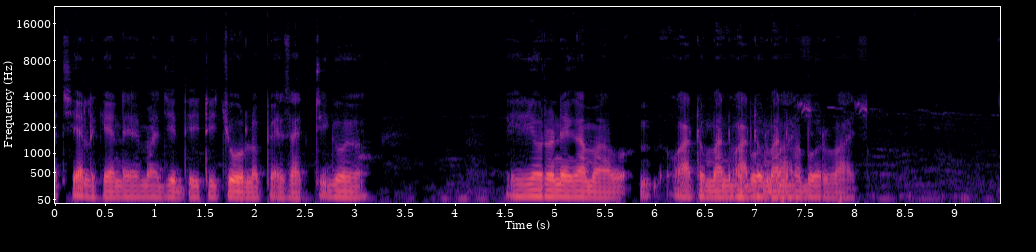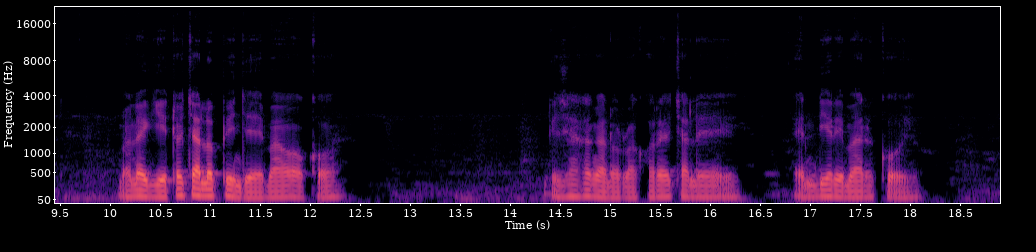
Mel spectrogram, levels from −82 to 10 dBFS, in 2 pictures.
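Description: From 6.46 s to 8.12 s the speech carries a doubled audio track: a second, full-band copy trails by about half a second at roughly equal level, likely from a slower capture path mixed back in. It sounds like an abrupt, dry echo with no room tail. A spectrogram shows the same pattern repeated half a second later, with hard start and stop edges.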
